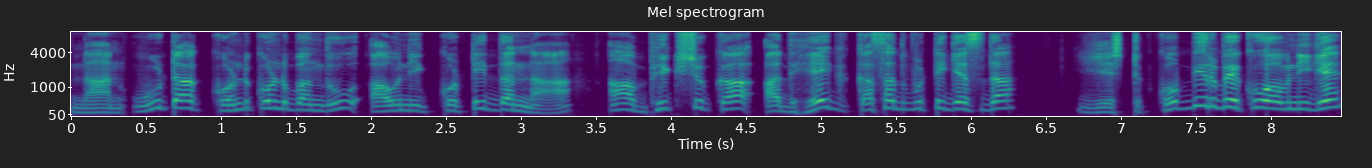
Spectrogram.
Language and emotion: Kannada, angry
